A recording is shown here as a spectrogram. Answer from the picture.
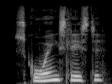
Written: scoring

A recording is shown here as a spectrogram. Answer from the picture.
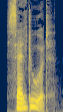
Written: salturt

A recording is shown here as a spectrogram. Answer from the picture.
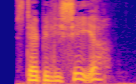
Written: stabilisere

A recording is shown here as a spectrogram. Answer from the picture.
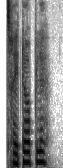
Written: tredoble

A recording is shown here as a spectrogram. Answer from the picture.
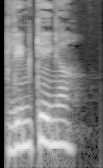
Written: blindgænger

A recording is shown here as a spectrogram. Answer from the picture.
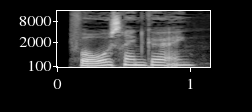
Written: forårsrengøring

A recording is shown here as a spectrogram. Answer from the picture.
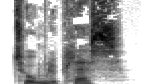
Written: tumleplads

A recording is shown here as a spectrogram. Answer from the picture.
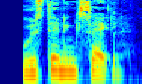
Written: udstillingssal

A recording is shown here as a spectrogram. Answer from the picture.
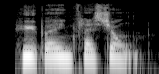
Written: hyperinflation

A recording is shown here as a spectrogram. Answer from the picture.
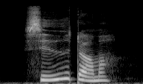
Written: sidedommer

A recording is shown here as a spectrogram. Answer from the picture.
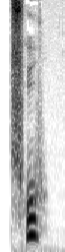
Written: fru

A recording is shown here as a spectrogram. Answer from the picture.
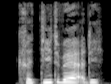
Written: kreditværdig

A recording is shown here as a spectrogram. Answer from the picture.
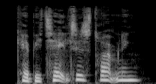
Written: kapitaltilstrømning

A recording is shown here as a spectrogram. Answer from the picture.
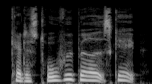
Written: katastrofeberedskab

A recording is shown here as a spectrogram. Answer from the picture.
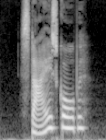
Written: stegeskorpe

